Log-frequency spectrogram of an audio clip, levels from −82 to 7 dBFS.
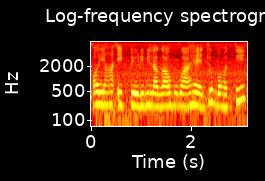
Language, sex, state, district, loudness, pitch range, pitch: Hindi, female, Madhya Pradesh, Umaria, -13 LUFS, 220-240 Hz, 230 Hz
